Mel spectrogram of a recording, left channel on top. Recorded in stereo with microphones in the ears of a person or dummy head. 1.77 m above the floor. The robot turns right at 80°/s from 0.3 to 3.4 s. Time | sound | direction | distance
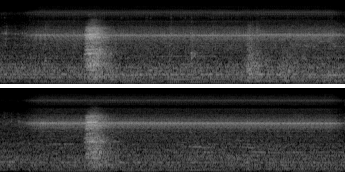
0.8 | a gasp | 5° left (ahead or behind) | 1.1 m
